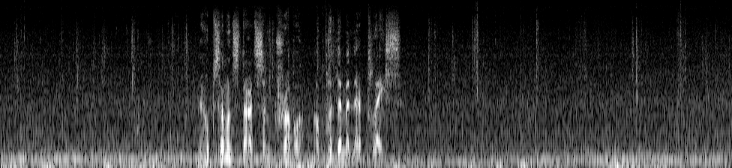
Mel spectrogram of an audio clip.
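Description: Footsteps walk slowly over stone.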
